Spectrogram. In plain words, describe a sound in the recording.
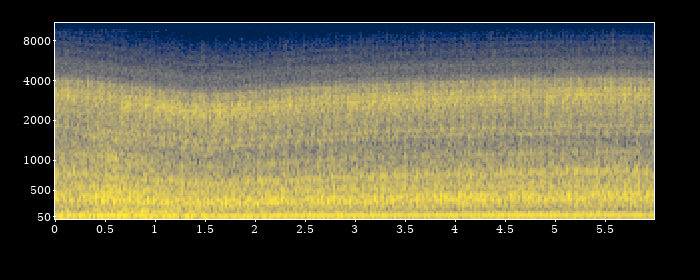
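A jet plane roars overhead.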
